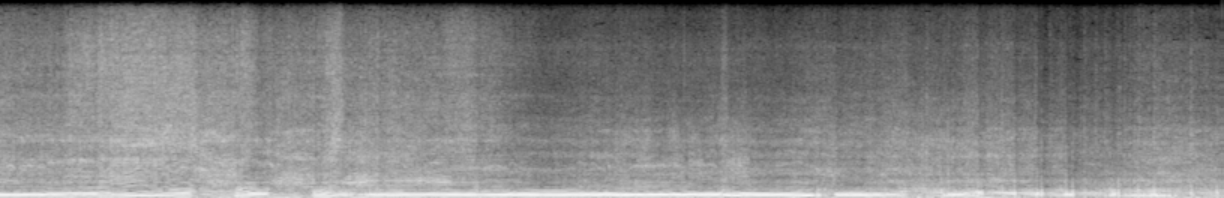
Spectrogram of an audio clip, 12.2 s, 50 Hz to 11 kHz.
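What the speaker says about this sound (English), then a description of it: "I'm on the new KTM." A new KTM 300XC two-stroke dirt bike rides close and loud, its engine rising and falling in pitch as it revs and shifts, with continuous clatter and no talk.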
